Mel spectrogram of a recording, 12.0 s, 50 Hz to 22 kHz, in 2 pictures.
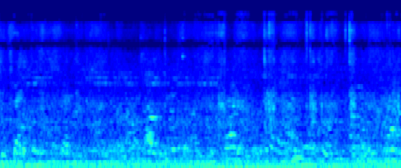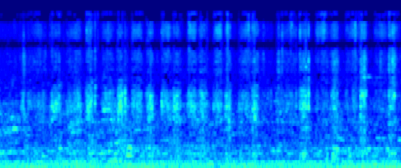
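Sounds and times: scissors snipping paper: 3.9 - 12.0.

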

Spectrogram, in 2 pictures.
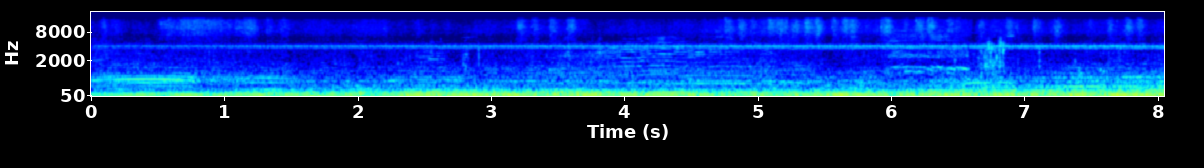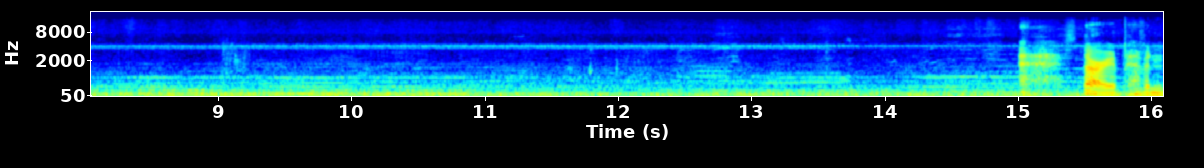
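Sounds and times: faint insect chirping: 0.0 - 16.0
steady low hum: 0.0 - 16.0
thin constant high tone: 0.0 - 16.0.

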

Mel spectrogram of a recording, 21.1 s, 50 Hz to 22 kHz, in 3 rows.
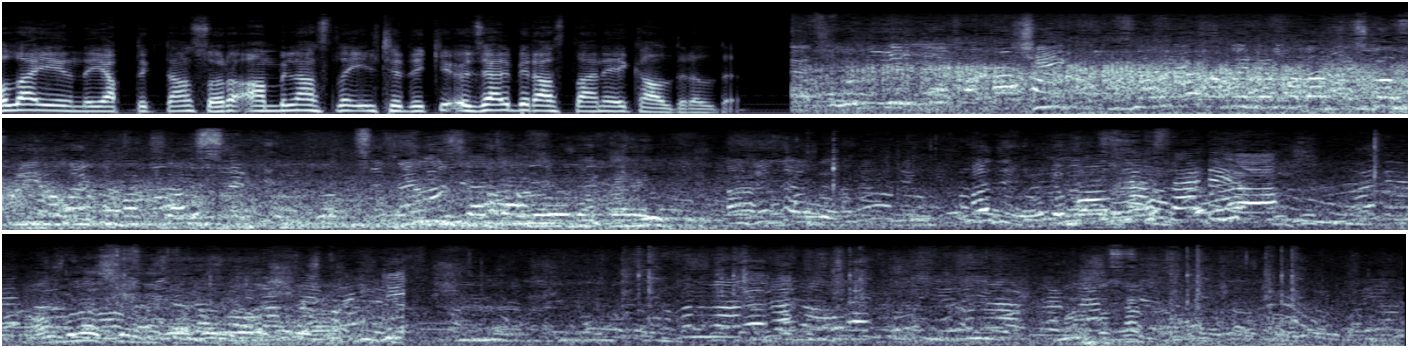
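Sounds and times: people chattering: 4.0 - 21.0.

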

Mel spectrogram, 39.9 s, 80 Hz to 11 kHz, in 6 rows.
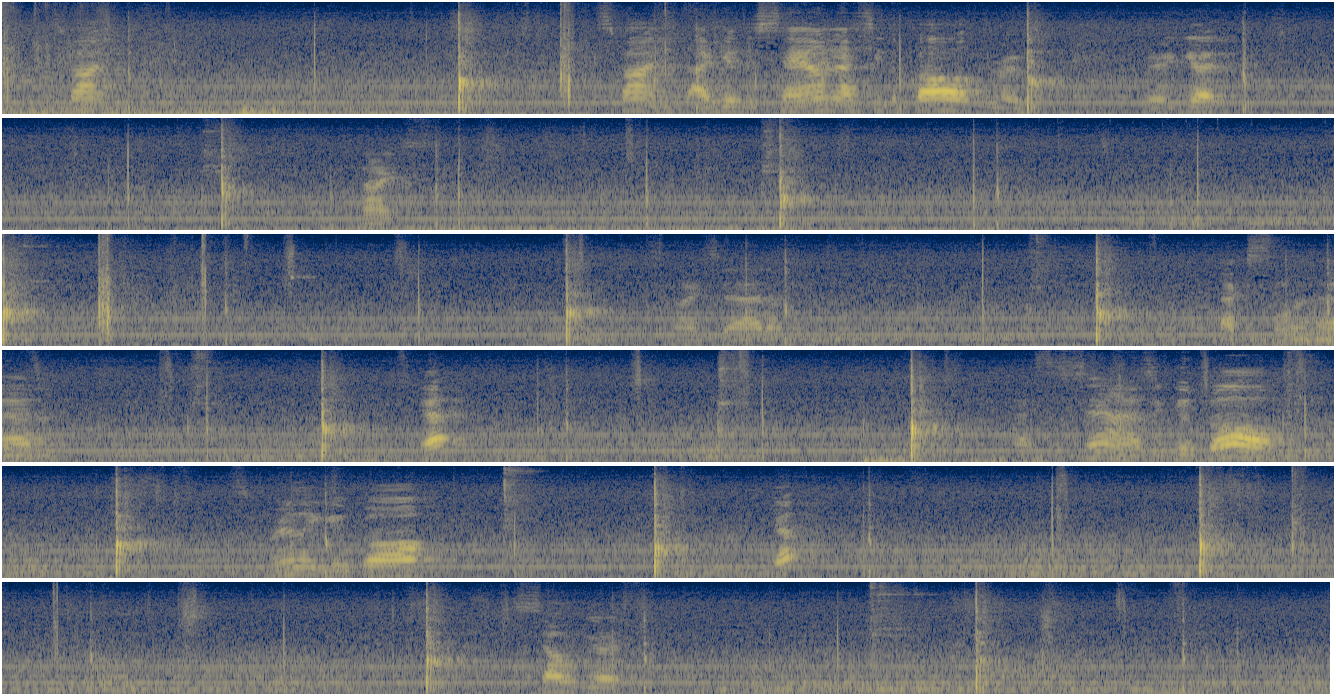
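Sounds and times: tennis ball struck by racket: 1.5 - 5.4, 7.2 - 9.1, 9.8 - 11.8, 12.5 - 17.4, 18.2 - 20.3, 20.9 - 21.9, 24.5 - 24.8, 25.5 - 30.2, 32.6 - 36.6, 37.4 - 39.5.

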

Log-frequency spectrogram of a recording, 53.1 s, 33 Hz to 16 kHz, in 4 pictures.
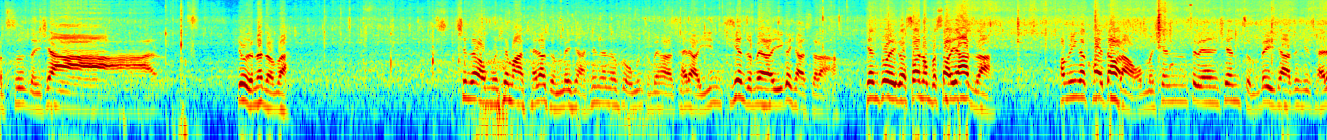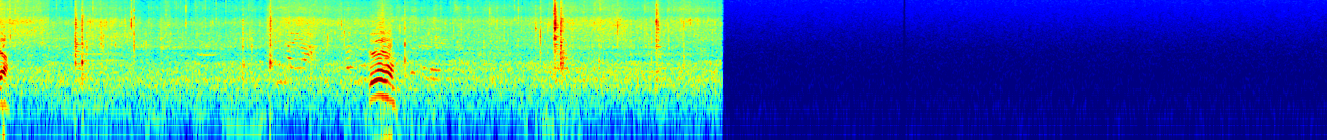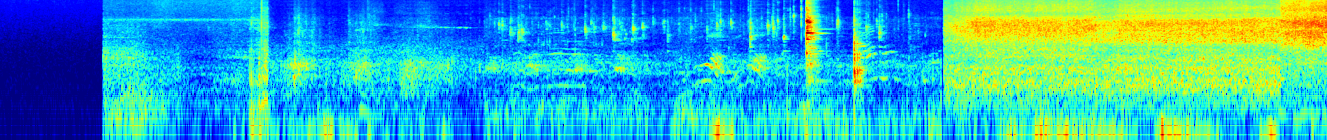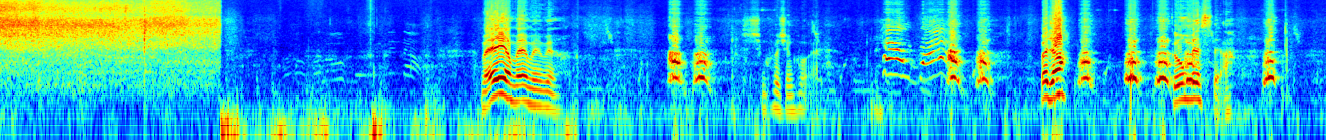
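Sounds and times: meat sizzling in a wok: 0.0 - 20.5, 31.0 - 42.1
metal ladle knocking pan: 31.5 - 35.8.

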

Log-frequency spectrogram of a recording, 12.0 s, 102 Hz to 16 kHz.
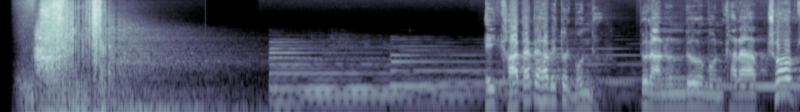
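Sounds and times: rushing whoosh: 0.2 - 3.9
deep rumbling boom: 0.3 - 4.2.

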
